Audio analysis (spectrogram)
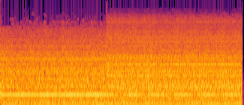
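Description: A farm tractor engine runs steadily at a low idle to build air pressure for a planter, a continuous close rumble with a constant mechanical whine and no talk.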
